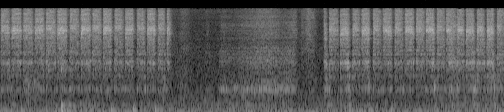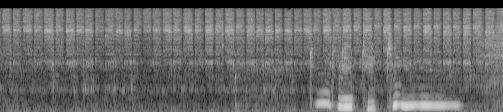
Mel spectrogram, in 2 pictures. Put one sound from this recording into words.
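A marker tip taps rapidly and softly on paper.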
